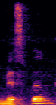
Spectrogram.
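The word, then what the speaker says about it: Mistborn: can't help you but the official pronunciation is misman there's no vow it's BN like if you were phonetically transcribing it there would be no like vow in there it just B and N it's misbin like Melbourne like Melbourne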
